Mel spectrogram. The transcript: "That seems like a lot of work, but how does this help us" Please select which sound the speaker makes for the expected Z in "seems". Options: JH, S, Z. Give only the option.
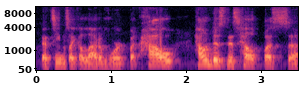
Z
